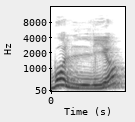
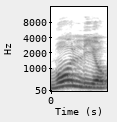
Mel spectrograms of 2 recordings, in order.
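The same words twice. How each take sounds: First: "বললিও" with the L held long before the glide; long gli sound. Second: "বলিও" with one brief L, no doubling; single short L. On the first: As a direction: hold the double L in "বললিও". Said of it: "এটা হচ্ছে". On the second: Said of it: "এটা বলিও উচ্চারণ না". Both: Shown as a demonstration.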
